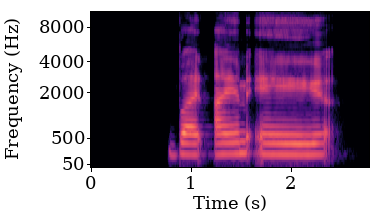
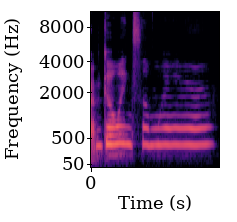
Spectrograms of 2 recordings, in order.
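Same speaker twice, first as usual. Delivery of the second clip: high, softer, airy I'm going somewhere; dreamy sing-song; 10 semitones higher, 6 dB quieter than usual. Pretend. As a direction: float the words like an excited traveller. Repeats the line, trying voices.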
